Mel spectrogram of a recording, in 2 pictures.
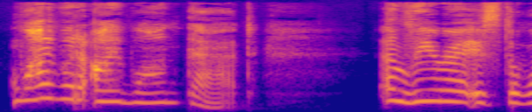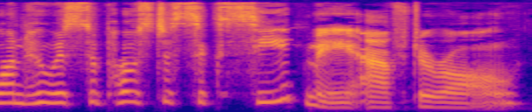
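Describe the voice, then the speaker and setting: A woman's voice: high voice, sing-song, moderate pace, dry recording, clean studio sound, voice pushed up. A woman voicing a haughty, ageless vampire queen who speaks in cold, mocking commands. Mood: scornful.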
